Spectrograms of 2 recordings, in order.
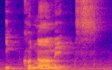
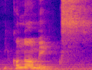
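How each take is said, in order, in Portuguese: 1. A primeira vogal soa como 'ee'. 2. A primeira vogal soa como 'ee'.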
